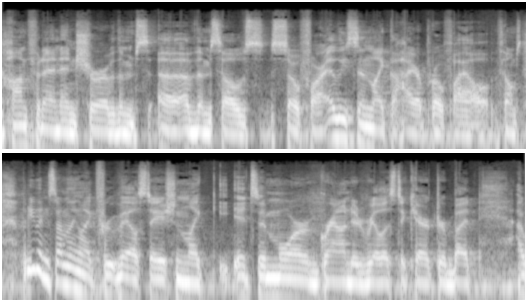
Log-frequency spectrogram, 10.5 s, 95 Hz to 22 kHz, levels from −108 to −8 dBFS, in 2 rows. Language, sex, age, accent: English, male, 30-49, American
